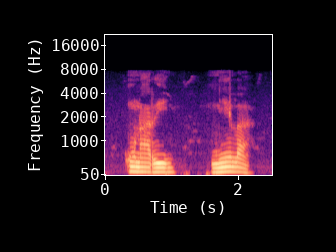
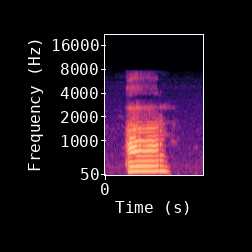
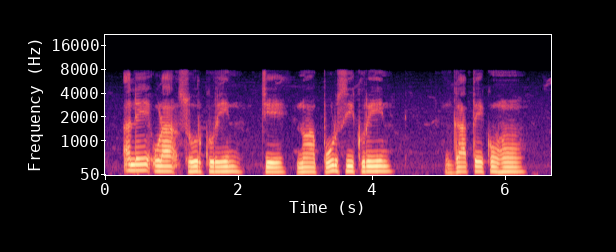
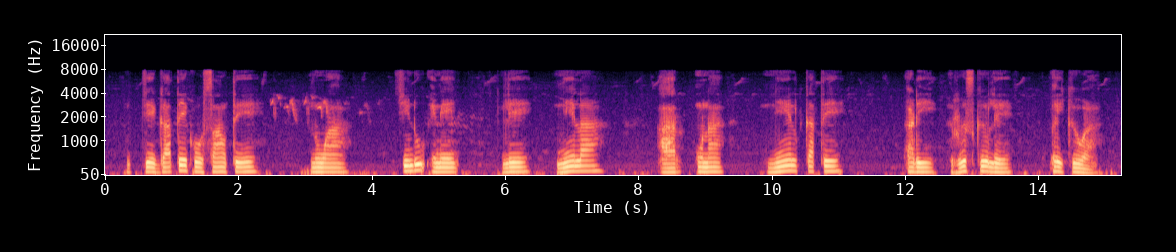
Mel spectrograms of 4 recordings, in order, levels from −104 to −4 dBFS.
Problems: background sounds at intervals, background conversations at intervals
